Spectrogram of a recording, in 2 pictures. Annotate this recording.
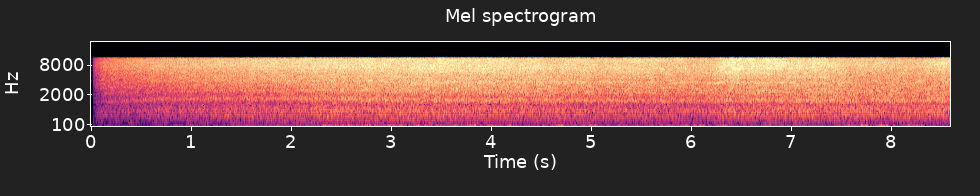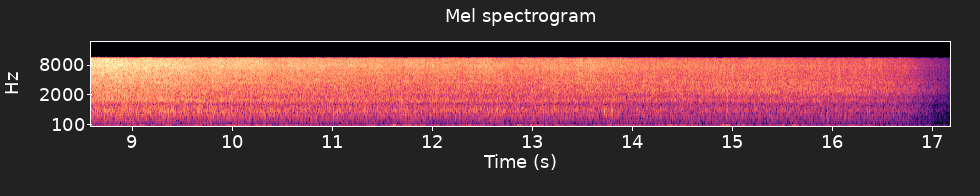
Boiling water gently poured onto a hot metal saucepan.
